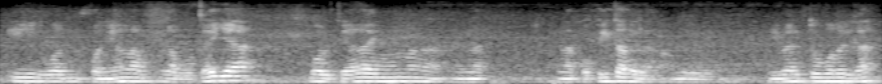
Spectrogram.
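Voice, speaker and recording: Amid noticeable background noise and audible room echo, a man talks at a fairly slow pace and medium pitch, flat and monotone, with long, frequent pauses. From Colombia, Barranquilla (Caribbean coast). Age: 60s. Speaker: grandfather interviewed about the past. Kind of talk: interview recollection. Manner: halting, many repetitions.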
